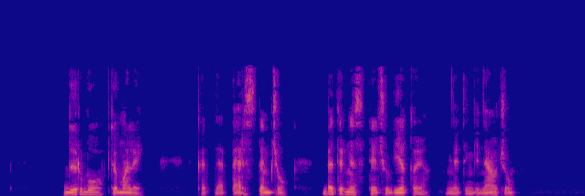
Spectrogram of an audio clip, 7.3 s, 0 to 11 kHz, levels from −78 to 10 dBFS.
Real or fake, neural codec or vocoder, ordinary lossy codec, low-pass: real; none; AAC, 32 kbps; 7.2 kHz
